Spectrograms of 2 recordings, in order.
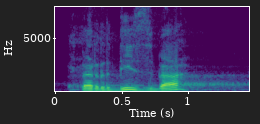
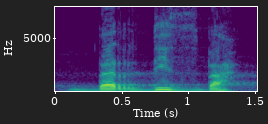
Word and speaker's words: Bardizbah: Bardizba, it's a Persian word, and it means farmer. That's the correct way of saying the name. Bardizba, that's how you say it.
